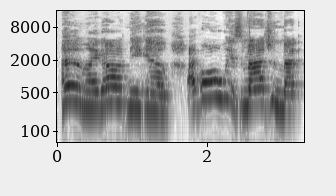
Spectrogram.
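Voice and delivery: swooning romance heroine. Pretend.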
